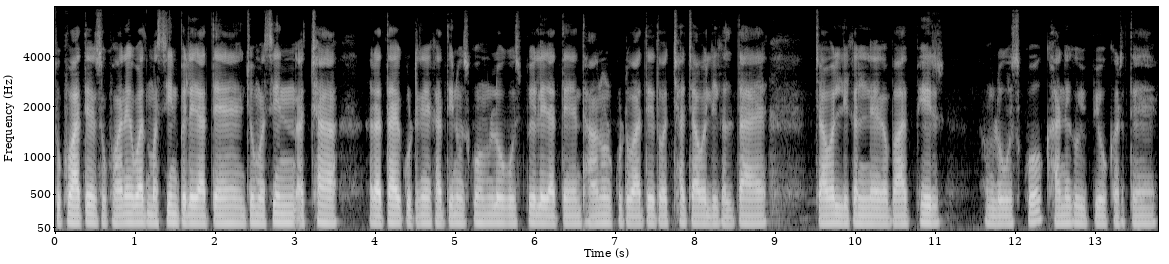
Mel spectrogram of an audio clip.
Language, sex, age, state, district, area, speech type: Hindi, male, 18-30, Uttar Pradesh, Varanasi, rural, spontaneous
